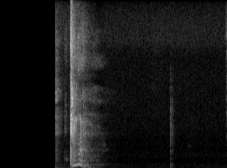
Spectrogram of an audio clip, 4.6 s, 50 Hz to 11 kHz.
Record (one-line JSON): {"cough_length": "4.6 s", "cough_amplitude": 26028, "cough_signal_mean_std_ratio": 0.24, "survey_phase": "beta (2021-08-13 to 2022-03-07)", "age": "65+", "gender": "Male", "wearing_mask": "No", "symptom_none": true, "smoker_status": "Ex-smoker", "respiratory_condition_asthma": false, "respiratory_condition_other": false, "recruitment_source": "REACT", "submission_delay": "9 days", "covid_test_result": "Negative", "covid_test_method": "RT-qPCR"}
